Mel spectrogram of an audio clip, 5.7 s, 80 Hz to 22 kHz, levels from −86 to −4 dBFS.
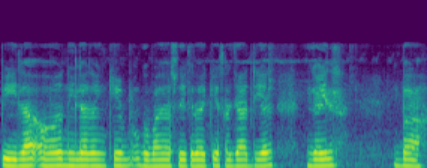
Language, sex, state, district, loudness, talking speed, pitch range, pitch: Bhojpuri, male, Uttar Pradesh, Gorakhpur, -15 LUFS, 135 wpm, 145-155 Hz, 150 Hz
